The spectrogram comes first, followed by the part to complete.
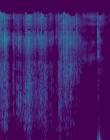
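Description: A plastic poly mailer crinkling and rustling as it is handled and crumpled up, with one sharp tap at the very end.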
